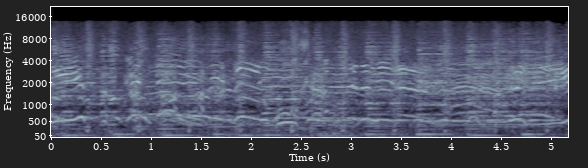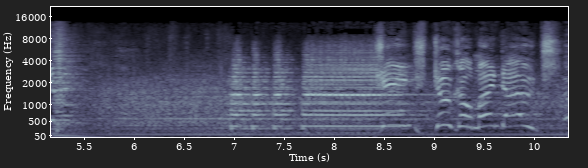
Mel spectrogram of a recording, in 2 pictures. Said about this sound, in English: Bus is taking a corner. Far too fast. He's heading straight for Moira Anderson's world of kippers. No! He's swerving off towards the Highland Bap and Oatcake experience.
